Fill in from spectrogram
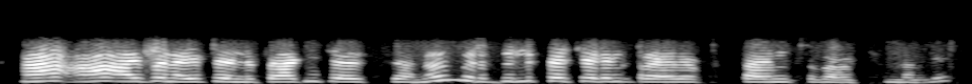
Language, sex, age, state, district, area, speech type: Telugu, female, 30-45, Andhra Pradesh, Visakhapatnam, urban, conversation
